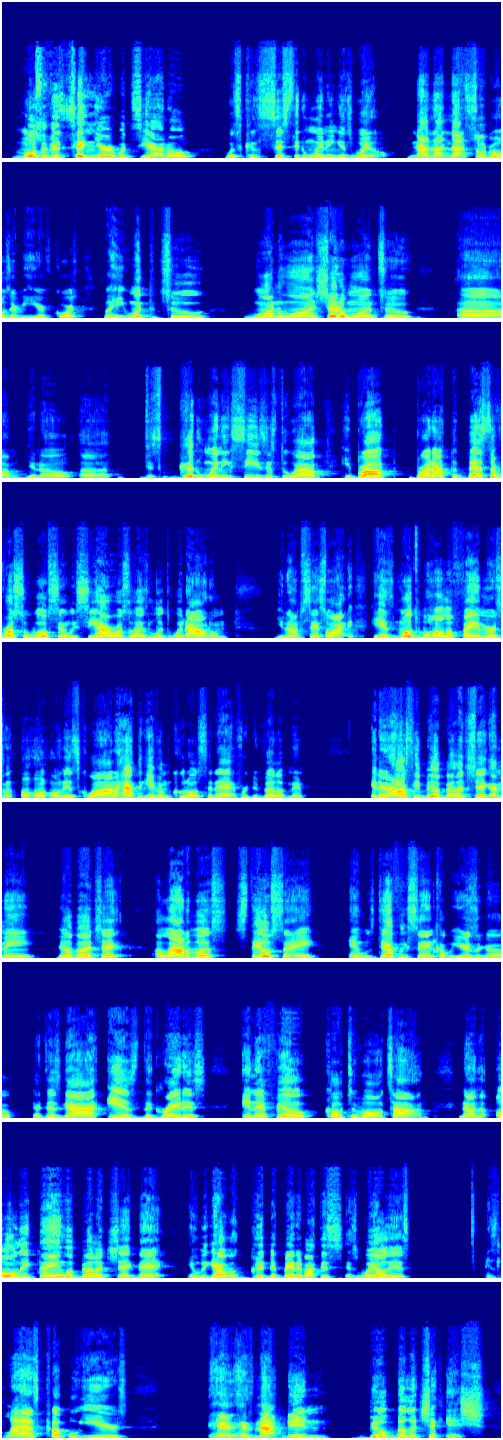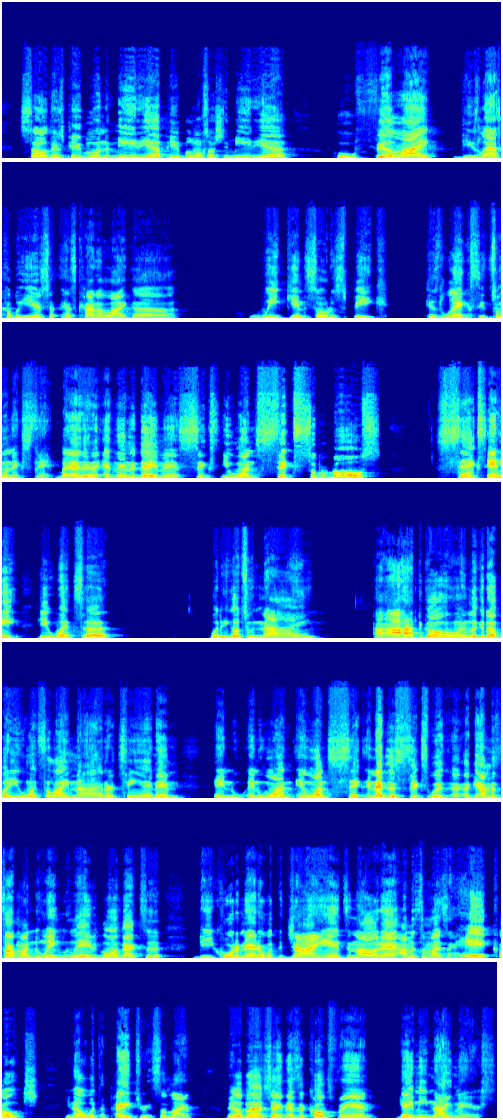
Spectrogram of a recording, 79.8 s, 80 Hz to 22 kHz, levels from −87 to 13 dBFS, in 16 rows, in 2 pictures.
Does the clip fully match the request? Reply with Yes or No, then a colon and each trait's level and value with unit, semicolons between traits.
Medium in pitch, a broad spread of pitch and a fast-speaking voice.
Yes: medium, 165 Hz; wide, 5.8 semitones; fast, 210 wpm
